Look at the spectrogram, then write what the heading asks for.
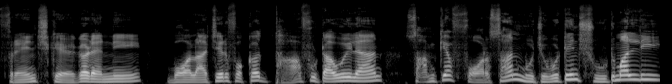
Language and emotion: Goan Konkani, fearful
